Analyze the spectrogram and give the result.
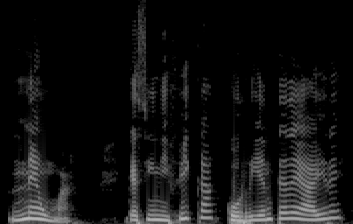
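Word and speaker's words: πνεῦμα: en el numeral 4151 y se pronuncia neuma que significa corriente de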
